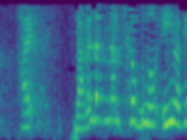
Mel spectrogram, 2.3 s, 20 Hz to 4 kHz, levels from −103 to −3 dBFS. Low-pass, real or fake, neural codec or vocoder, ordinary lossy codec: 3.6 kHz; fake; codec, 24 kHz, 0.9 kbps, WavTokenizer, medium speech release version 1; MP3, 16 kbps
